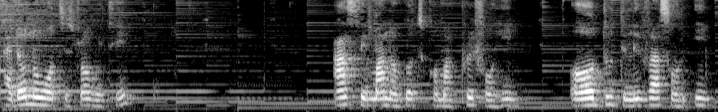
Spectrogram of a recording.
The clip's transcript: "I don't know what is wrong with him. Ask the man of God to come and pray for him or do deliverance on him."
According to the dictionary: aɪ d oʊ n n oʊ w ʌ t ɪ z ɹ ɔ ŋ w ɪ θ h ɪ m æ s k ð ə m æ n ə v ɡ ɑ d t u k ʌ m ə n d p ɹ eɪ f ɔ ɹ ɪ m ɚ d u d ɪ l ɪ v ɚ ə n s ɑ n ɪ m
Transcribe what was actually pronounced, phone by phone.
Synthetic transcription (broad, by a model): aɪ d oʊ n n oʊ w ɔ t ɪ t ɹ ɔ w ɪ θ h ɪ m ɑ s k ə m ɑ n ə ɡ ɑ t u k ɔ m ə n p ɹ eɪ f ɔ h ɪ m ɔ d u d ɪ l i v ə s ɑ n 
